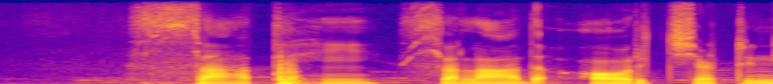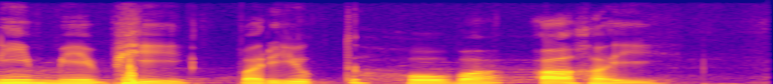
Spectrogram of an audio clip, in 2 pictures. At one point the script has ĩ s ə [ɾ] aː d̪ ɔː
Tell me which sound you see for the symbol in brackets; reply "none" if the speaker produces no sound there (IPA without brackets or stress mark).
l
